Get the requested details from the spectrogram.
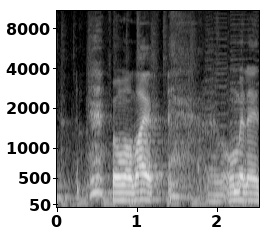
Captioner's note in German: lacht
